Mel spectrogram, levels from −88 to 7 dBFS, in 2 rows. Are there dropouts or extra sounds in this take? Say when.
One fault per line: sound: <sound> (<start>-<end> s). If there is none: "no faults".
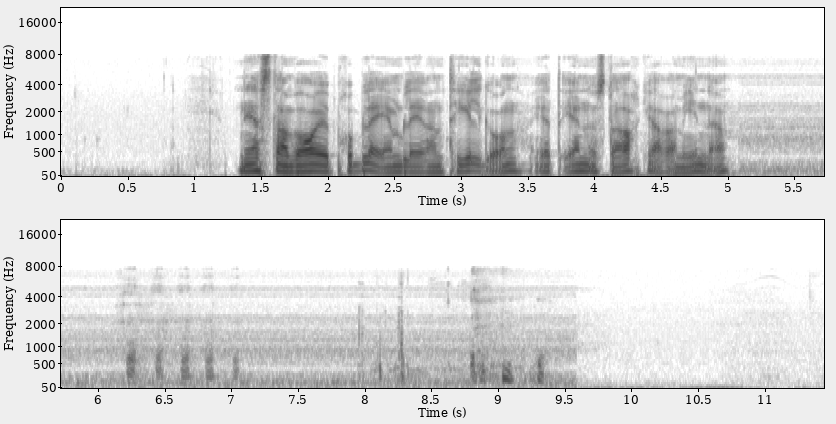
sound: laugh (6.1-7.1 s)
sound: laugh (7.9-9.5 s)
